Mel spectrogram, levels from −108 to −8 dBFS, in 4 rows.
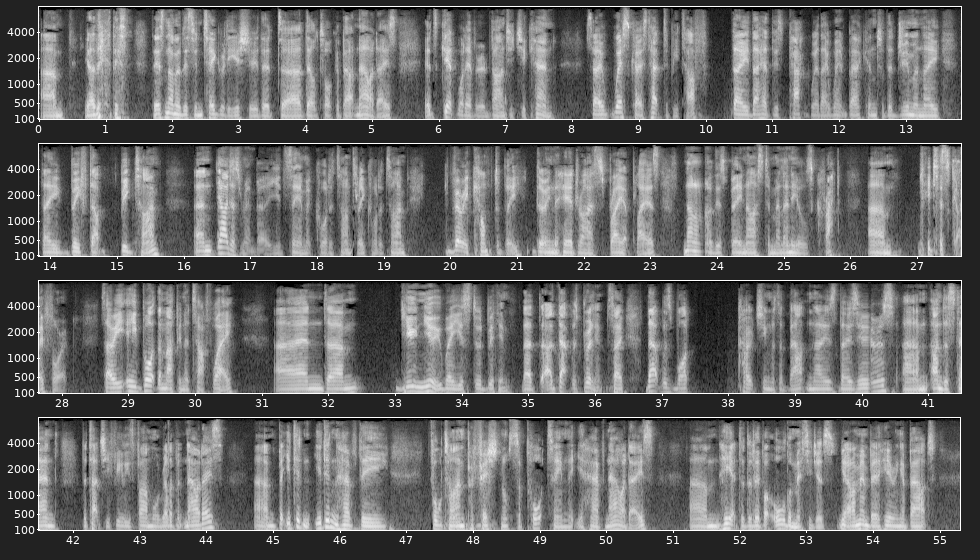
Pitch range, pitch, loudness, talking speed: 95-110 Hz, 100 Hz, -21 LUFS, 175 wpm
